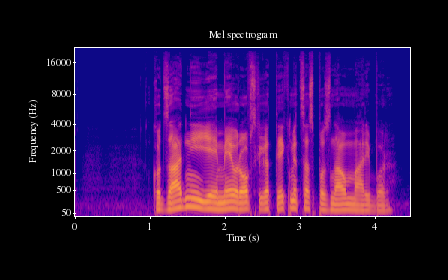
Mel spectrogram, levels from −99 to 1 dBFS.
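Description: No technical faults are audible.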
